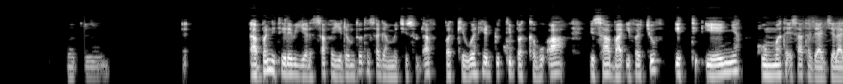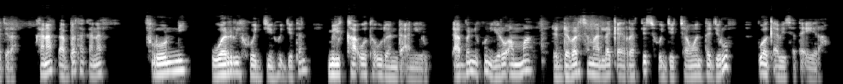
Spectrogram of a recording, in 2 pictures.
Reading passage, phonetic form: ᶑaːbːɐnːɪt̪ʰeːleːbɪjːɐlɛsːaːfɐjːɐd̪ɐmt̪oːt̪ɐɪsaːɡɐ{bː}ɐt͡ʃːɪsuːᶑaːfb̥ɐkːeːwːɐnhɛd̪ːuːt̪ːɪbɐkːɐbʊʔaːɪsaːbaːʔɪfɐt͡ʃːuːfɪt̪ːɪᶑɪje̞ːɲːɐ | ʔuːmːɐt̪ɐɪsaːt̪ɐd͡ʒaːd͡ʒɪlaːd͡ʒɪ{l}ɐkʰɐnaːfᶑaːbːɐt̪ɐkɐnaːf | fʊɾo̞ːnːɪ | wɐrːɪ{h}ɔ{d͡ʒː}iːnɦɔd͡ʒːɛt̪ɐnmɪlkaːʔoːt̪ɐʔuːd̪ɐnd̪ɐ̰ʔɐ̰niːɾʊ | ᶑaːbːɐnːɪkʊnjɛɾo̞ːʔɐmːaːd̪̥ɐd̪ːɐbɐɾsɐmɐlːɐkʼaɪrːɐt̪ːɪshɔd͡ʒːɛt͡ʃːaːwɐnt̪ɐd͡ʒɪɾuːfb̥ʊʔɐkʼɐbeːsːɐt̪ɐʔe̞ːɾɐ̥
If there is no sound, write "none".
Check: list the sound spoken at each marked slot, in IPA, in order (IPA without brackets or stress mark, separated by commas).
mː, ɾ, h, d͡ʒː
